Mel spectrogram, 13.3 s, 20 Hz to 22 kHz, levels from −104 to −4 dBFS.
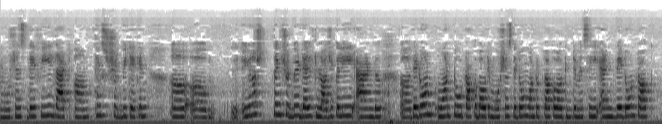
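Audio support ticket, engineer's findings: Damaged data in a compressed stream at 2.79 s. Short glitch, under 20 ms. Probable component: the encoded file or stream feeding the decoder. Corrupted or missing bytes; the decoder misreads them, loses frame sync and resumes at the next valid header.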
